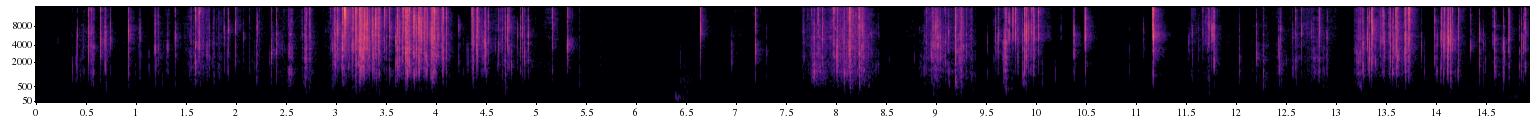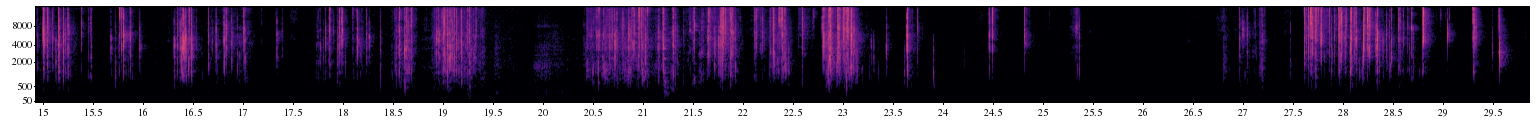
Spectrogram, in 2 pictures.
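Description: Clear plastic wrappers of individually wrapped gummy candies crinkling as they are picked up and handled, in bursts with short pauses between.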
